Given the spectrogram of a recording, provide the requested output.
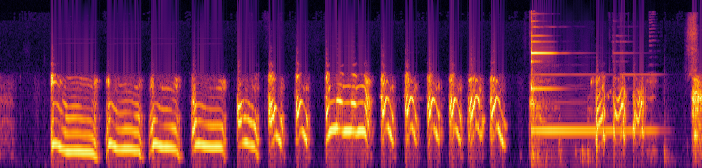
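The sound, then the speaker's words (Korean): A voice imitates Huindungi, a white puppy, whining as it strains to lose weight: a fast string of high, nasal yelps and whimpers, each dipping in pitch. The cries are loud and end in a squeaky, strained whine. “강아지가 어, 살을 빼려고 빙빙대는 소리 들어볼게요.”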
